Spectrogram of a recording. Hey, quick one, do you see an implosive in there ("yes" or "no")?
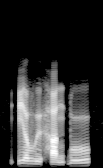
yes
